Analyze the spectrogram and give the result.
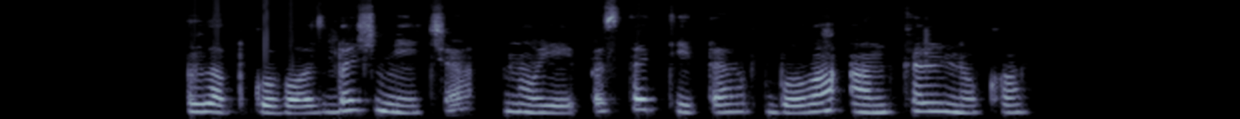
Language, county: Lithuanian, Alytus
